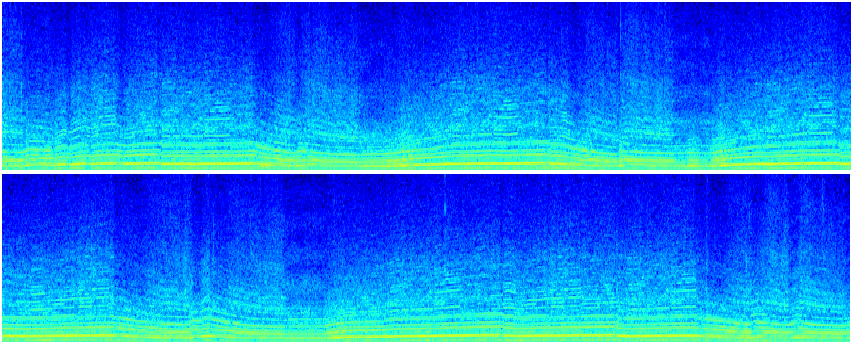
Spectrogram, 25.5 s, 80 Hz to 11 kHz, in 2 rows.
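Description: A racing motorcycle engine at Losail in MotoGP 2013 drones continuously, its pitch rising and falling through repeated gear shifts and revs across the whole stretch.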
